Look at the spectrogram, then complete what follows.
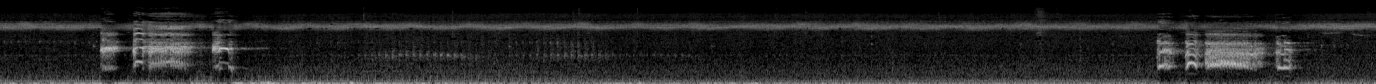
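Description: Red junglefowl rooster crowing twice, about ten seconds apart, each crow about a second long, over a steady high-pitched insect buzz.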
